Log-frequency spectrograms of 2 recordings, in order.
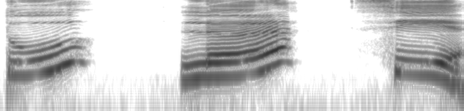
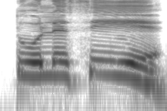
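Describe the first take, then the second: First: तु, ल, सी as three held syllables. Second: Said in the usual way. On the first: Shown as a demonstration. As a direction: sound out तु... ल... सी with pauses. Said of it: "direct मात्रा का उच्चारण करके पढ़ेंगे". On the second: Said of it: "तो मिलके बन जाएगा".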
